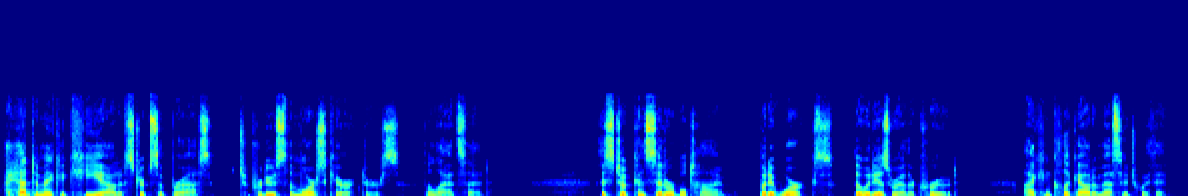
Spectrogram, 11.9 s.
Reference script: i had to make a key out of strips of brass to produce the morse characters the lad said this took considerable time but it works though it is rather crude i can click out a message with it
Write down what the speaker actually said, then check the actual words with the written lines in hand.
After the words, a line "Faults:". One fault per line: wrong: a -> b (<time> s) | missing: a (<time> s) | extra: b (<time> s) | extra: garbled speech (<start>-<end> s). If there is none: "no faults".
i had to make a key out of strips of brass to produce the morse characters the lad said this took considerable time but it works though it is rather crude i can click out a message with it
Faults:
no faults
